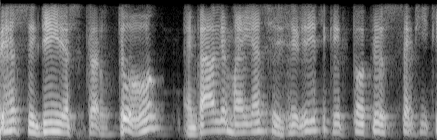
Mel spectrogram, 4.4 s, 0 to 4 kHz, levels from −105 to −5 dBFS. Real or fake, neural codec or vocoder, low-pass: fake; codec, 16 kHz in and 24 kHz out, 0.6 kbps, FireRedTTS-2 codec; 3.6 kHz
